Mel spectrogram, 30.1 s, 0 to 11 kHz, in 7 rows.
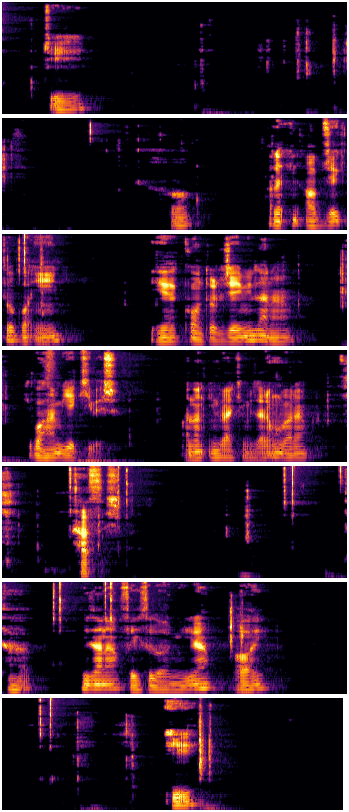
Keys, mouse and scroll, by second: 1.3-3.4 middle drag, 4.7 KP_1, 5.0 KP_3, 7.7-8.6 middle drag, 9.8 shift+click, 13.8 ctrl+j, 15.5-16.4 middle drag, 17.3-18.3 middle drag, 18.7-19.3 middle drag, 19.6 click, 21.1 Tab, 23.2 click, 25.3 i, 27.7-28.5 middle drag, 29.3 e.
